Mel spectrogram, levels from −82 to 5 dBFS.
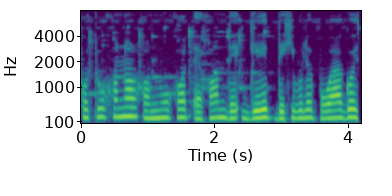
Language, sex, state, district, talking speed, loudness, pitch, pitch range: Assamese, female, Assam, Sonitpur, 140 wpm, -14 LUFS, 200 Hz, 190-210 Hz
